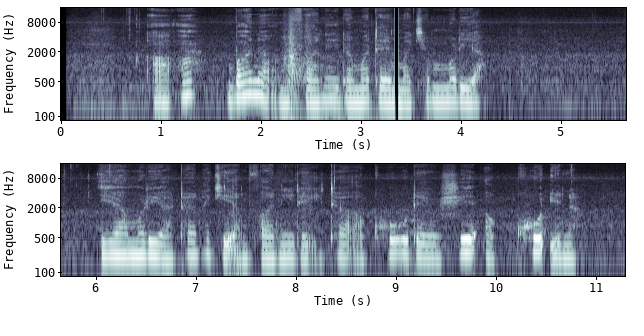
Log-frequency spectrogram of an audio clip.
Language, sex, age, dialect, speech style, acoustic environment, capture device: Hausa, female, 25-34, Nigeria - Kano, relaxed; excited; focused; anxious; happy, nature; silence, mobile / Linux / Chrome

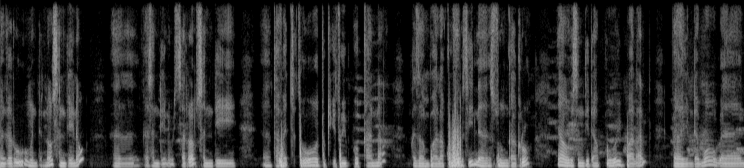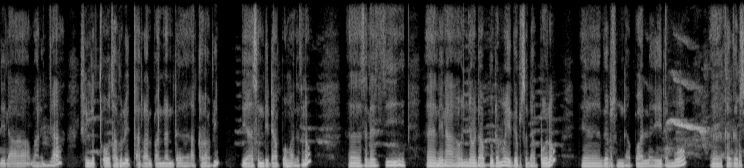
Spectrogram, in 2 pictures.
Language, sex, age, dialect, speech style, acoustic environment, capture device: Amharic, male, 18-24, Ethiopia - Addis Ababa, excited, silence, mobile / Linux / Chrome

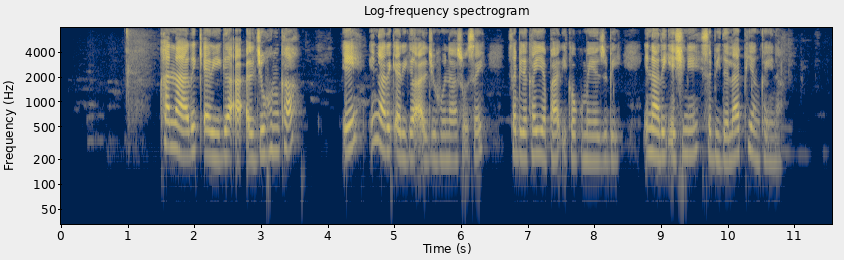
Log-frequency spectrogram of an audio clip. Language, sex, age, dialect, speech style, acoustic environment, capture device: Hausa, female, 25-34, Nigeria - Kano, anxious; nervous, people talking; appliances, desktop / Linux / Chrome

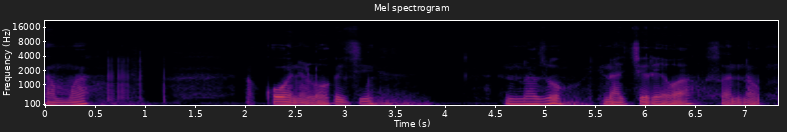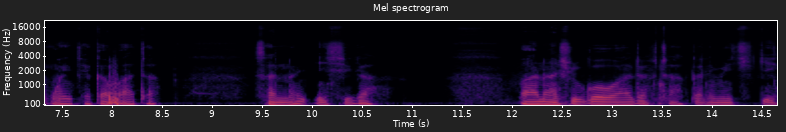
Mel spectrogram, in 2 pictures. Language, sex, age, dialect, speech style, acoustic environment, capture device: Hausa, male, 25-34, Nigeria - Kano, happy; anxious; tired; relaxed; stressed; focused; excited; nervous, people talking; music; nature; silence; traffic; construction; appliances, mobile / Linux / Chrome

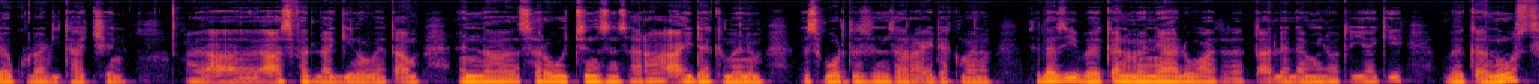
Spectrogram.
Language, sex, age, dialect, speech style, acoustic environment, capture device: Amharic, male, 18-24, Ethiopia - Addis Ababa, happy, people talking, mobile / Linux / Chrome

